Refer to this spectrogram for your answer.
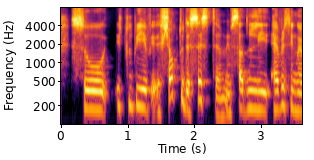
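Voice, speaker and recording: This woman has an unremarkable speaking voice and a fairly low pitch, talking at a fairly quick pace. The sound is dry and close with no echo. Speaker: psychiatrist and coach. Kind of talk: casual interview conversation. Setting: remote call.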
